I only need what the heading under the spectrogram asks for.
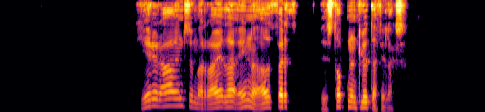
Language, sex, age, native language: Icelandic, male, 40-49, Icelandic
